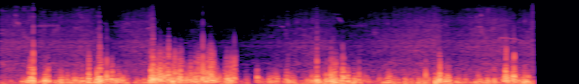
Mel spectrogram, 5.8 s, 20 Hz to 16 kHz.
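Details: A common hippopotamus gives a deep, rumbling series of pulsed grunts with a faint wash of wind or water, in Kruger National Park, South Africa, in January 2017.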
